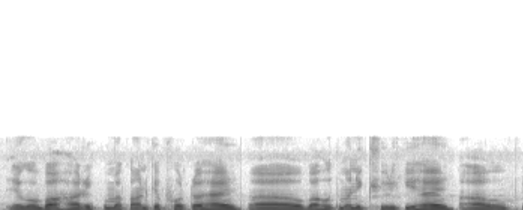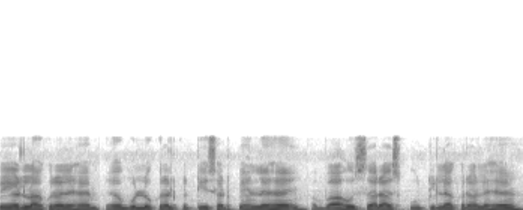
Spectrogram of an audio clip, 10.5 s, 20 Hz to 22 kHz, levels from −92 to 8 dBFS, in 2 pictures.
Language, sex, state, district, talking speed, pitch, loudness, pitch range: Magahi, male, Bihar, Jahanabad, 170 wpm, 140 Hz, -26 LUFS, 135-145 Hz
